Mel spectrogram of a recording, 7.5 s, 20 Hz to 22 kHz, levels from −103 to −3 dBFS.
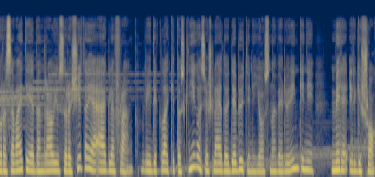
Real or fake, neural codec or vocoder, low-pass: real; none; 14.4 kHz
